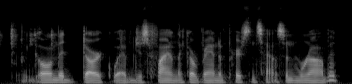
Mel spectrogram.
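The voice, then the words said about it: Voice cracks. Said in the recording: “My voice cracked.”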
